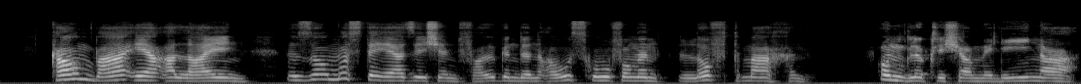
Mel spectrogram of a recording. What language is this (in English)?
German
